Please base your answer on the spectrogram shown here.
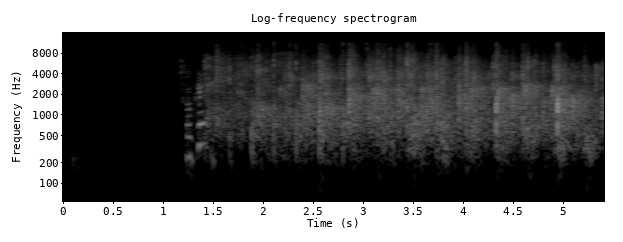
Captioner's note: audience claps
